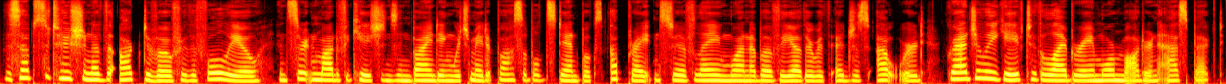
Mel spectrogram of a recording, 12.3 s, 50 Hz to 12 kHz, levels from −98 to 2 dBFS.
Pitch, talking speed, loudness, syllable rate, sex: 215 Hz, 195 wpm, -18 LUFS, 5.9 syllables/s, female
